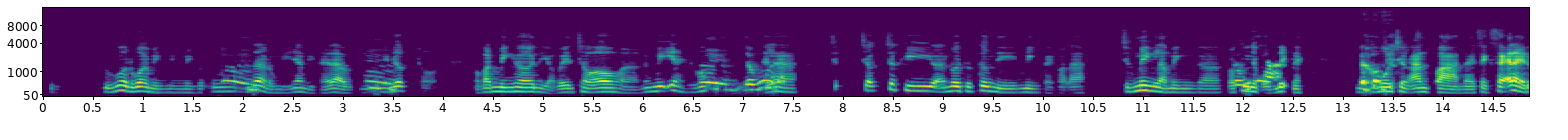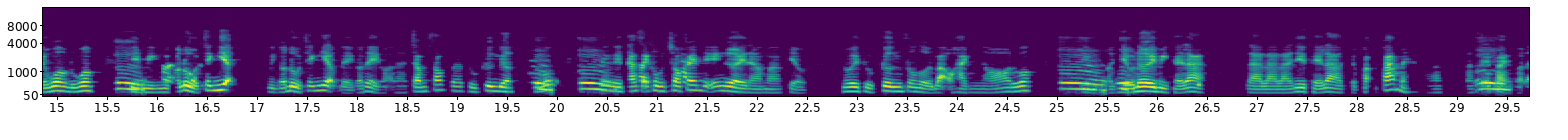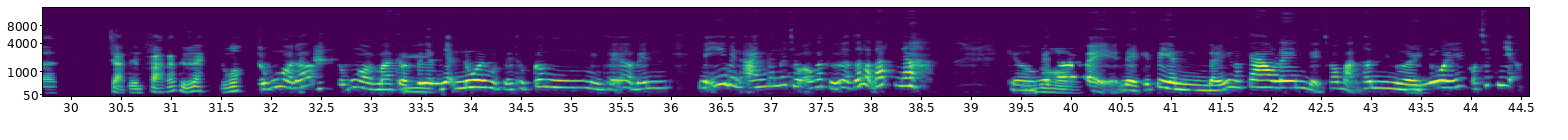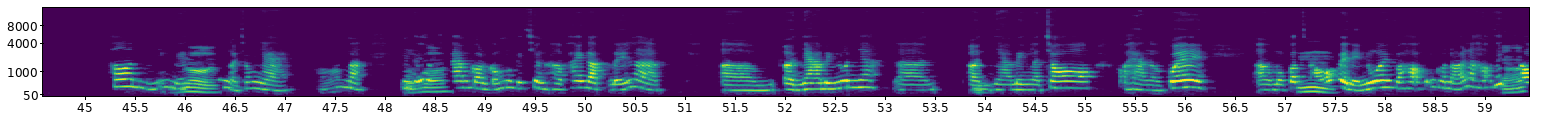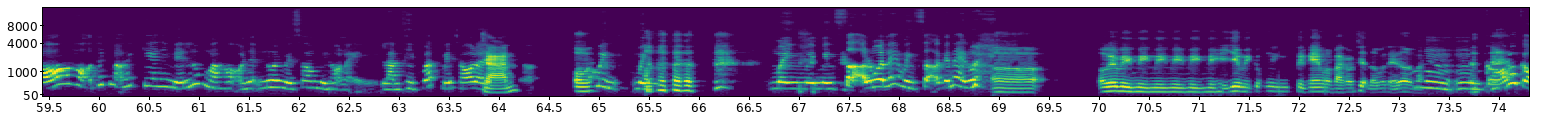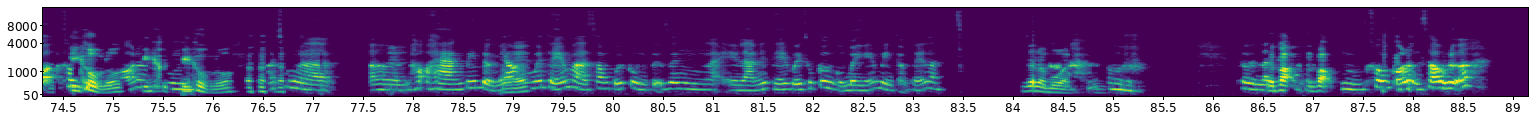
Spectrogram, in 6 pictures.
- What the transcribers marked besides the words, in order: other background noise; static; distorted speech; laughing while speaking: "Đúng"; tapping; chuckle; laughing while speaking: "đắt nha"; laughing while speaking: "Ờ"; chuckle; laughing while speaking: "luôn"; chuckle; laugh; tsk; laughing while speaking: "ờ, ừ"; laugh; laughing while speaking: "sau nữa"
- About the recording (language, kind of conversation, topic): Vietnamese, unstructured, Bạn nghĩ sao về việc nhốt thú cưng trong lồng suốt cả ngày?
